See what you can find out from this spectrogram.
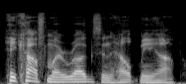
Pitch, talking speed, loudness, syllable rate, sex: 115 Hz, 255 wpm, -18 LUFS, 4.6 syllables/s, male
